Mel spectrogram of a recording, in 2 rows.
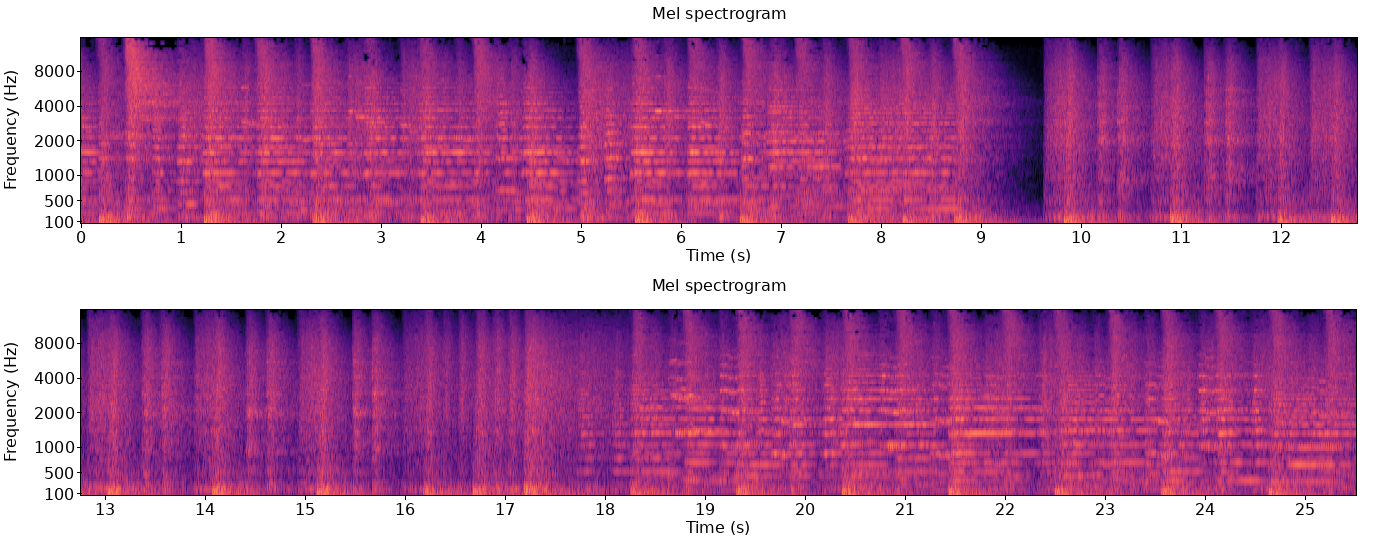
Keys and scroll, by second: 0.2 Tab, 0.4 Right, 0.5 Right, 0.8 Up, 1.0 Up, 1.1 Up, 1.3 Up, 1.6 Left, 4.6-6.2 typing.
